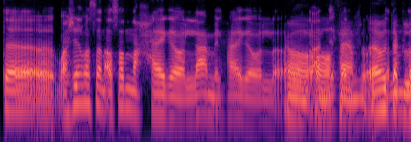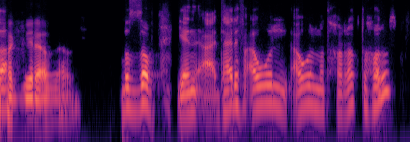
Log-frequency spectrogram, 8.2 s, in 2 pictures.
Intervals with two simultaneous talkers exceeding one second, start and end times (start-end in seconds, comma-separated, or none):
2.9-4.2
